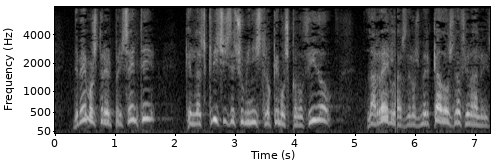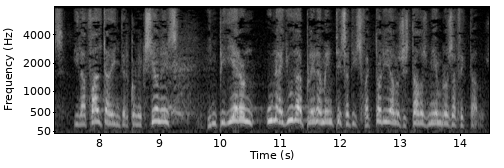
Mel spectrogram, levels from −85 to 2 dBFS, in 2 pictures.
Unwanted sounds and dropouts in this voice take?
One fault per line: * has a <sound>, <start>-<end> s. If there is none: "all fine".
* has a dropout, 5.7-5.7 s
